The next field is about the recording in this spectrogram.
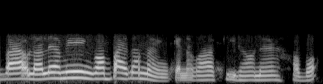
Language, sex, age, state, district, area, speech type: Assamese, female, 30-45, Assam, Charaideo, rural, conversation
